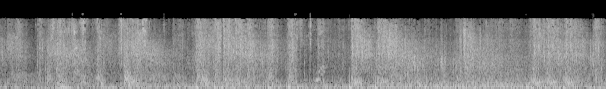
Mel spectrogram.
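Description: Gun battle: pistol and rifle shots fired thick and fast, overlapping with heavy booms, with no break.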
